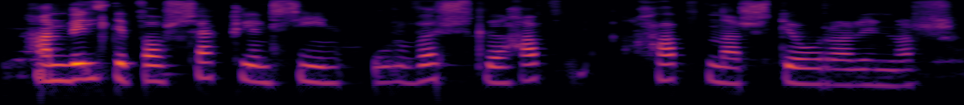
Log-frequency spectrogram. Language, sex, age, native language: Icelandic, female, 11, Icelandic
